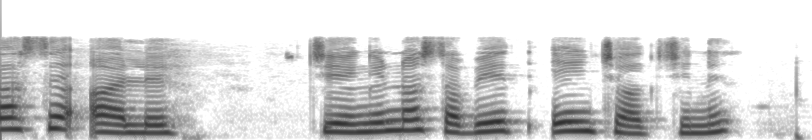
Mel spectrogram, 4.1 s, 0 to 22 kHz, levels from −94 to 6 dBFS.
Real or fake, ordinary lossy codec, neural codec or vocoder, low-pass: real; none; none; 7.2 kHz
